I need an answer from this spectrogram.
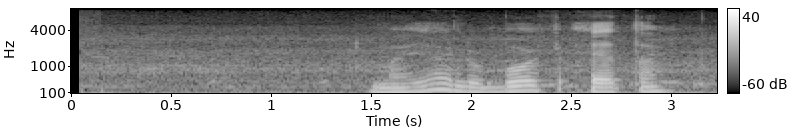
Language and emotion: Russian, neutral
